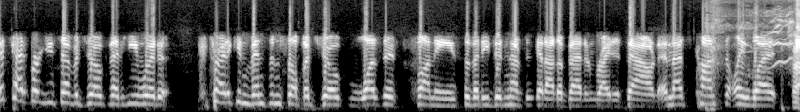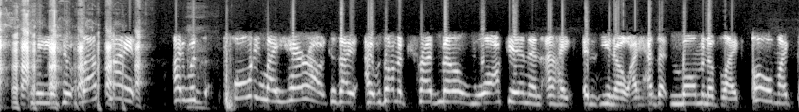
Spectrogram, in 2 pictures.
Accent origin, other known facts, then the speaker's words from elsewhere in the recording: St. Louis, Missouri, United States; He's a performer around town, and I'm from St. Louis, and he performs at bars and, you know, pubs around town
